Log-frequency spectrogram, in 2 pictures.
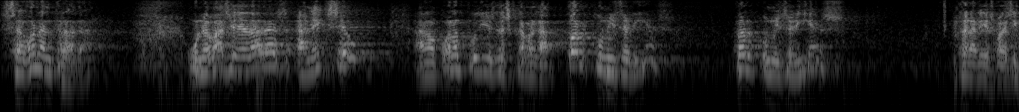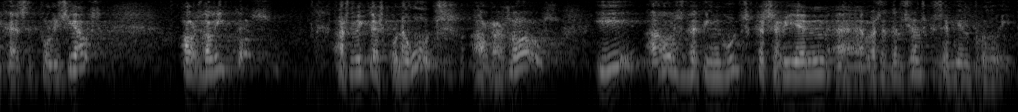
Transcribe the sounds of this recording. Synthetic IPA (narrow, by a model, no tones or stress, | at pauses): səɣonənt̪ɾa̰ðə̰ | unəβ̞azeðəðaðəzənɛksew | ənəlˠkwalˠəpuðiəzðəskərəɣapəɾkumizəɾiəs | pəɾkumizəɾiəs | pəɾaɾeəzβazikəspulisialˠs | əlˠzðəlik̚t̪əs | əlˠzrik̚t̪əskunəɣut͡səlˠzrəzɔlˠs | iəlˠzðət̪iŋɡut͡skəsəβiənləzət̪ənsionskə̥səβiəmpɾuðuit̪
